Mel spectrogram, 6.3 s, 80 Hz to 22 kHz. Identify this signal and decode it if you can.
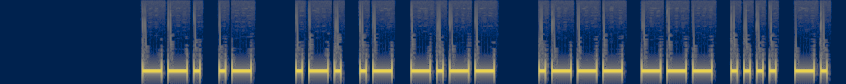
Morse code, heard as a keyed tone, about 25 wpm, 700 Hz. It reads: GA RAY JOHN
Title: K1USN SST QSO Practice - 25wpm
